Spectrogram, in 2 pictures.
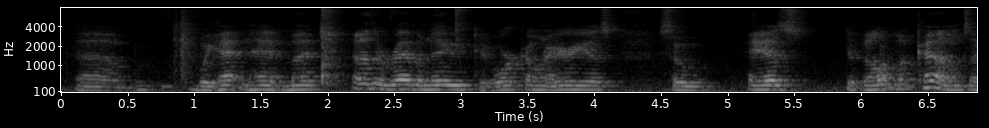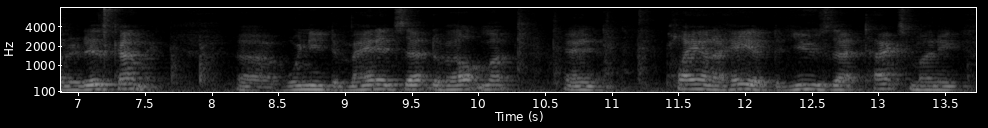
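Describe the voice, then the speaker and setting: Someone with a Southern US accent talks at a moderate pace in a monotone, flat intonation, with audible room echo and noticeable background noise. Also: man. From US South, northeast Florida. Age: 60s. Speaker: political candidate, businessman. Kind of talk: candidate interview answers. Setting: office.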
